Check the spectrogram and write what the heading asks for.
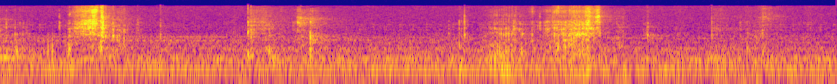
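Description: Paper code cards being handled and swapped in the hand: a few soft, brief rustles and scrapes of card stock.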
